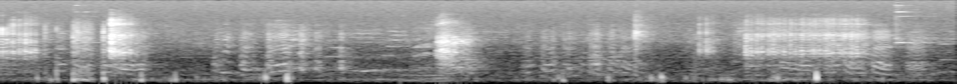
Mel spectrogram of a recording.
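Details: A captive female great-billed parrot mutters in speech-like phrases, low harmonic chatter punctuated by brief raspy bursts and a sharper squeal around three and a half seconds, with a Goffin's cockatoo sharing the room.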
